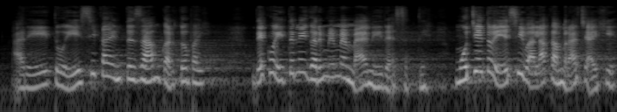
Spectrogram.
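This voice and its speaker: A woman's cartoonish character voice, high-pitched with very wide pitch swings, at a moderate pace. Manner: complaining, bossy, dramatic.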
